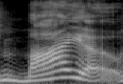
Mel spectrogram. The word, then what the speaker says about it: MiO: Oh, it's pronounced Mayo, says Iron Patriot. Thank you, because I've been out here saying Mio this whole time.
